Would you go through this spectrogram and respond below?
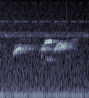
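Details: A Barbados whistling frog, a Caribbean native, gives high, clear whistled notes, each sliding slightly upward, over a low steady hum. It is heard alongside the trilling of a phantasmal poison frog and a Puerto Rican endemic frog.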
